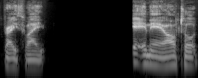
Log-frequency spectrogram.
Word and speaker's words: Braithwaite: You've all told me as well that it's pronounced Brathwaite rather than Braithwaite. I remember the commentators saying it like that during the Euros as well. I do remember it, but no, it's not. It's Braithwaite.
